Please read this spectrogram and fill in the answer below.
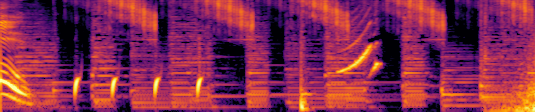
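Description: Cartoon sound effects over light children's background music: four quick plops about a third of a second apart, then a short falling swoop and a rising whistle-like glide.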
